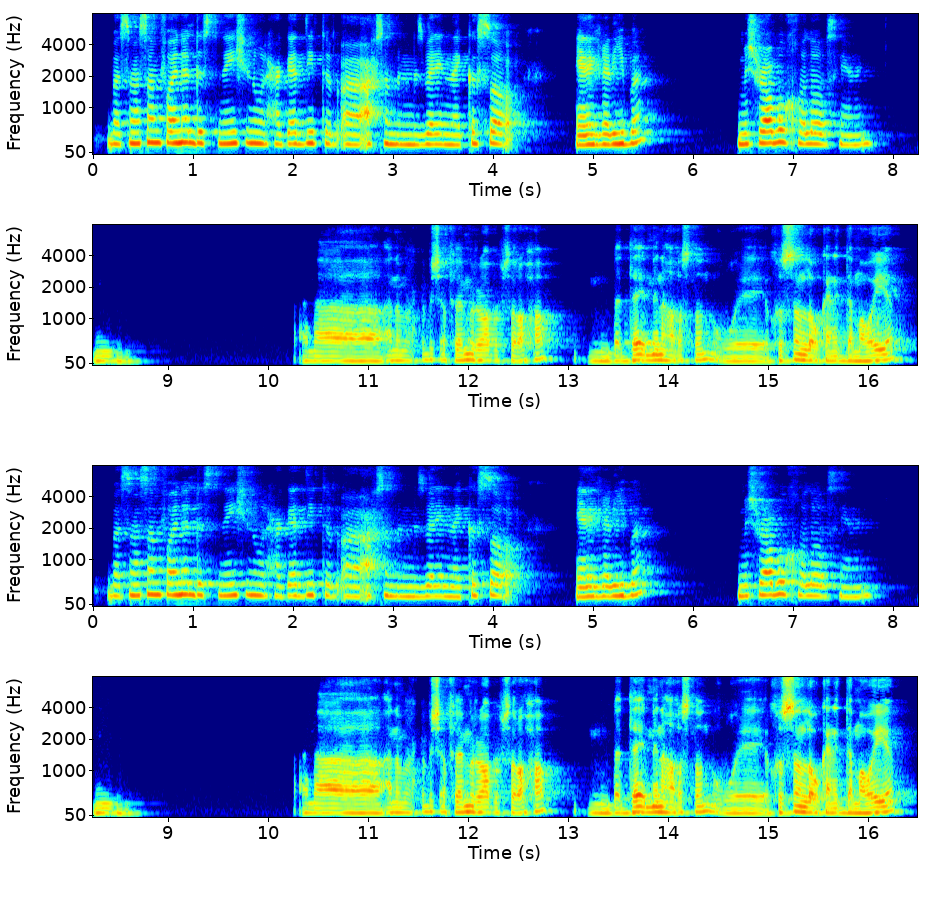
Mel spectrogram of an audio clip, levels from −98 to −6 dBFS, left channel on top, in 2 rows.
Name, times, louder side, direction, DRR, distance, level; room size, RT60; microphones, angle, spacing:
voice 1, 0.1-4.2 4.8-5.5 6.4-7.8, left 3 dB, 50° left, 0.7 m, -31 dB
voice 2, 8.2-8.6 10.3-12.8 13.2-16.3, right 3 dB, 40° right, 0.8 m, -32 dB
16.5 x 8.1 x 3.9 m
head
